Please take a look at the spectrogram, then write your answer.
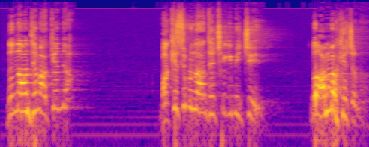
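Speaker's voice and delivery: loud, high challenge from God; loud mock rebuke from God; God's rebuke. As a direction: boom it back at the complainer. Voices God rebuking the complainer.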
